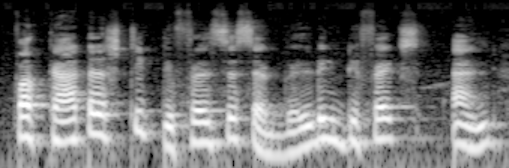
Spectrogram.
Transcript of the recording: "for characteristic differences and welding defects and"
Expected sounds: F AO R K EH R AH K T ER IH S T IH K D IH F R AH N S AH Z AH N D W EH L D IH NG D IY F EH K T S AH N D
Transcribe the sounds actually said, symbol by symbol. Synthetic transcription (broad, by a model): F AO R K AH T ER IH S T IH K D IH F R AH N S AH S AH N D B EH L D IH NG D IY F EH K T S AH N D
